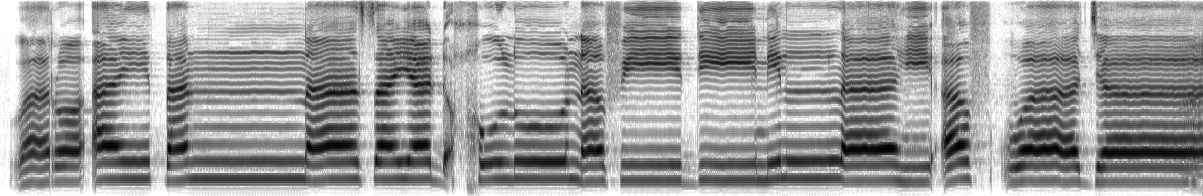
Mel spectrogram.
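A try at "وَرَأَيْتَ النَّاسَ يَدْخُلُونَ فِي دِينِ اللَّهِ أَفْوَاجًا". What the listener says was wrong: Ibu yadkhuluna itu jangan yadkhulu, jangan berhenti tapi nyambung Bu. Yadkhu. Beda kalau kita bilang yadkhu ya. Yadkhuluna ya. Wara'aitan nasa yadkhuluna fi dinillahi afwaja.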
